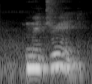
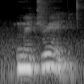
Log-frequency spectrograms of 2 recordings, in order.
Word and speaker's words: Madrid: 두 번째 단어는 Madrid, Madrid, Madrid. Madrid, Madrid. 네, 액센트가 두 가지 발음이 있습니다. 맨 앞에 Madrid 하는 사람이 있고, Madrid.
